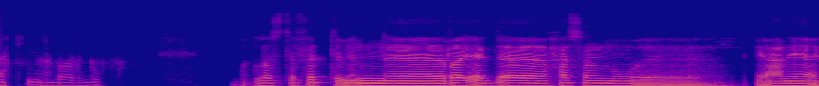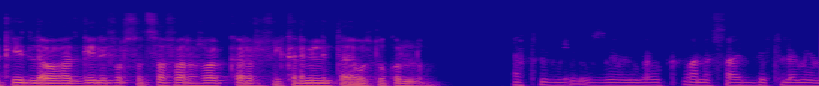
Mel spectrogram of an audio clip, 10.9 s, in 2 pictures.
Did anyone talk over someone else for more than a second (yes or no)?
no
